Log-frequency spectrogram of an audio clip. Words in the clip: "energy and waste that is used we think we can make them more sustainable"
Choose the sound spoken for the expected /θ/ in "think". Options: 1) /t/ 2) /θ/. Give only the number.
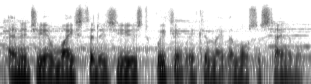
2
